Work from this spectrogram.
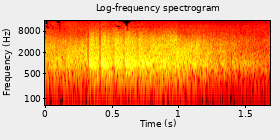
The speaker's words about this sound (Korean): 어, 이건 총소리. 팜! 팜! 총성은 금방 멎었지만 저편에서는 아무런 응답이 없었다.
